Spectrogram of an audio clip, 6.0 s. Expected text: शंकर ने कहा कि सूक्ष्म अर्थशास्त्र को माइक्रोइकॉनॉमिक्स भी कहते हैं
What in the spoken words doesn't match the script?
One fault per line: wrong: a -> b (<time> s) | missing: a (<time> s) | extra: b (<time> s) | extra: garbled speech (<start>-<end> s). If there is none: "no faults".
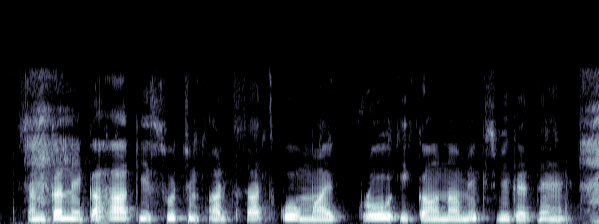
no faults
